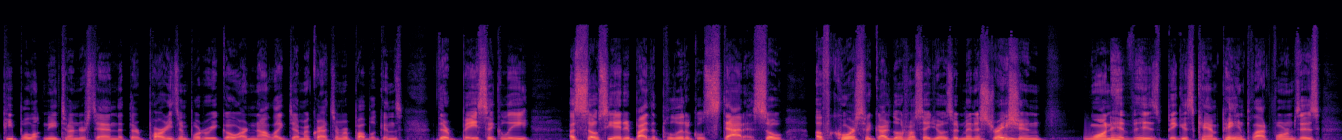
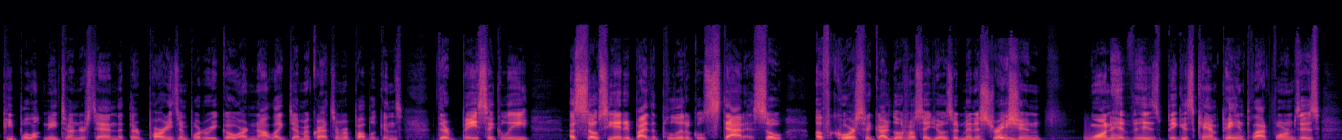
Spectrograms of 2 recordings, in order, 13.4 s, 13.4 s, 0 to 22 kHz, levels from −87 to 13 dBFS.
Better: first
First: none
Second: thin; somewhat; fading below 400 Hz

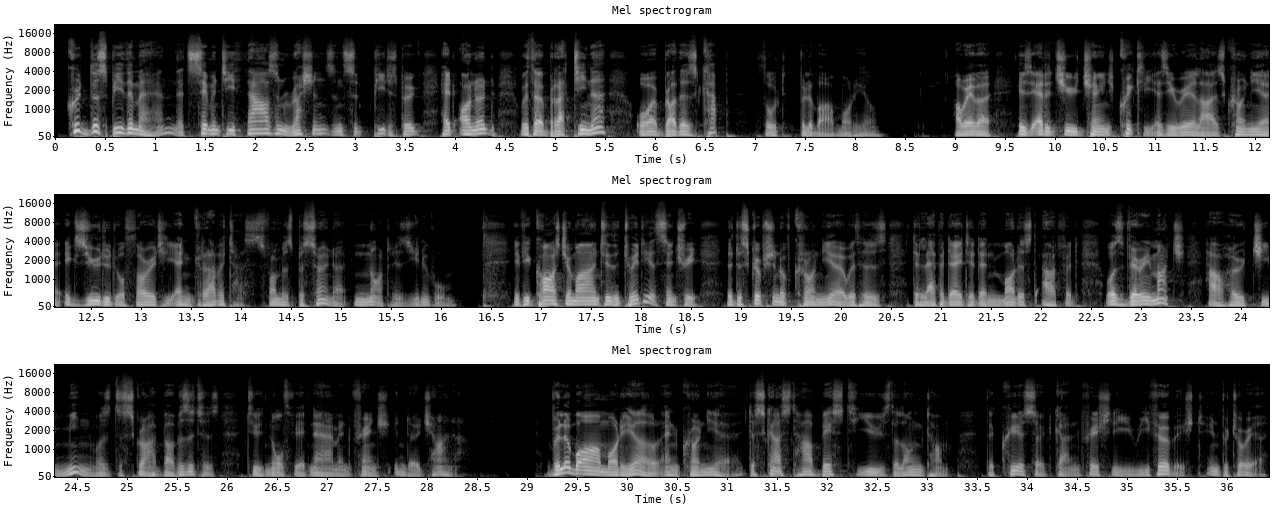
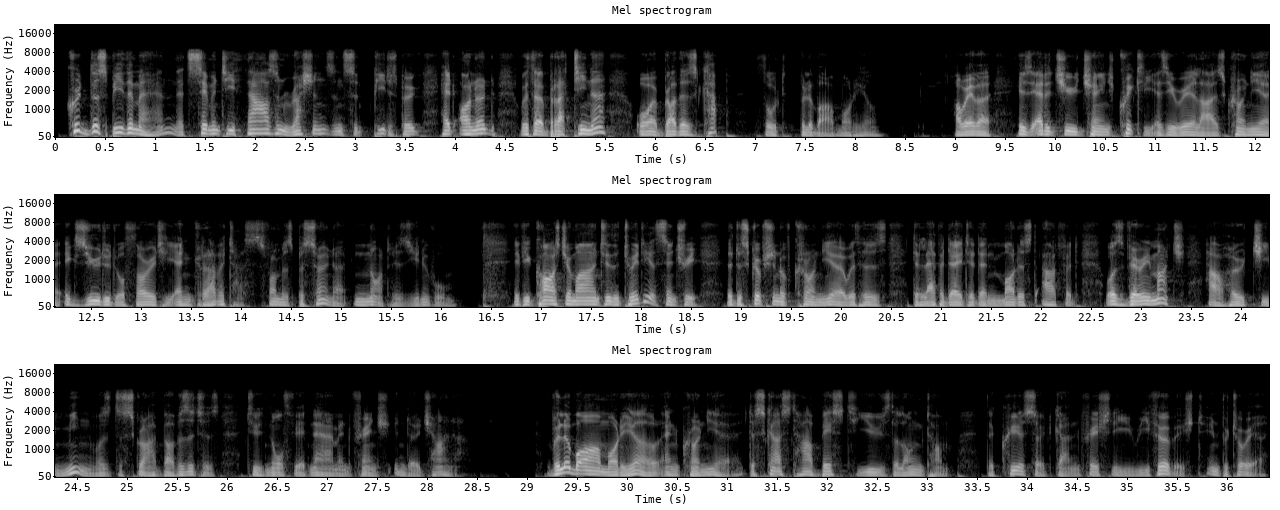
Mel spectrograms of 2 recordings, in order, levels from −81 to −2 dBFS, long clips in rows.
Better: first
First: none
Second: garbled, watery; slightly; nothing above 8 kHz

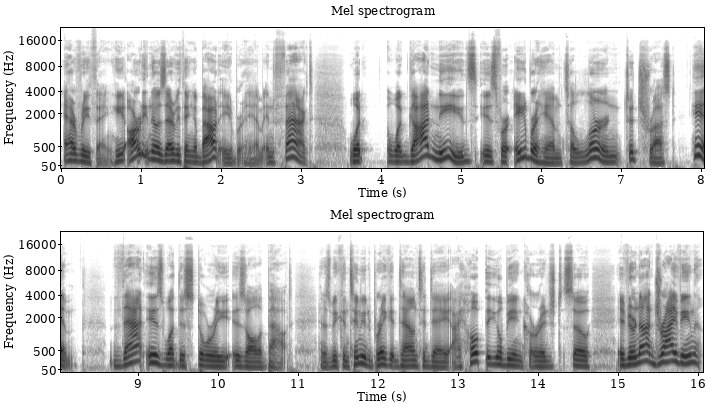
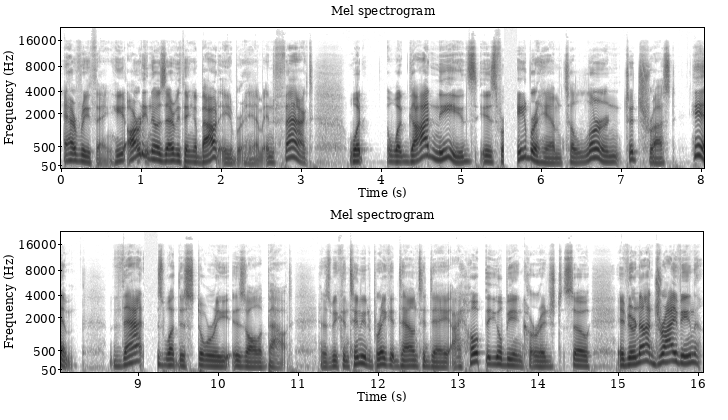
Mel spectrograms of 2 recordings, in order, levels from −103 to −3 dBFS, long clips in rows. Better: first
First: none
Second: audio cutting out; at 5.5 s and at 9 s

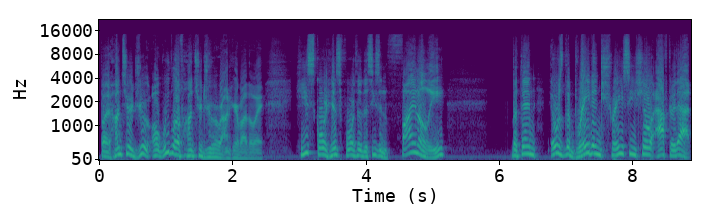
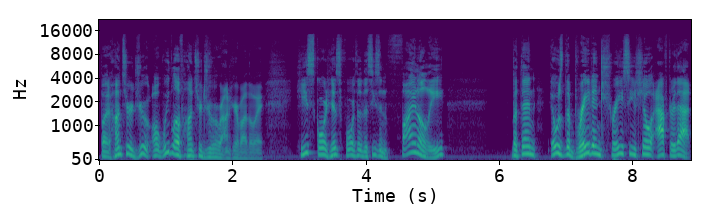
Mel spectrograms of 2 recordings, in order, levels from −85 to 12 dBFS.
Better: second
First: distortion; heavy; 7 dB below the speech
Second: none

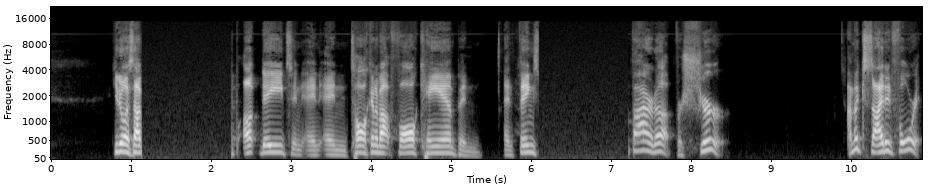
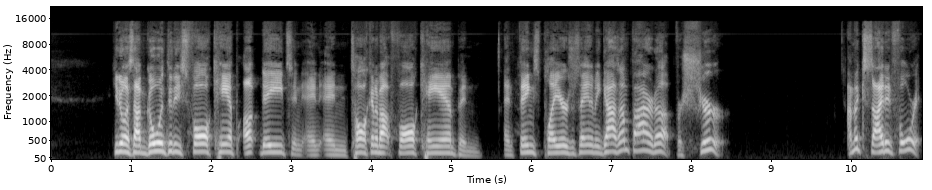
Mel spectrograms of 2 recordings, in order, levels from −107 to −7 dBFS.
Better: second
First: audio cutting out; at 1 s for 1 s and at 6 s for 1 s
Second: none

